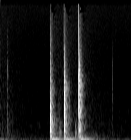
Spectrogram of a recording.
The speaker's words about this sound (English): I thought that they looked kind, so I knocked on the door.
